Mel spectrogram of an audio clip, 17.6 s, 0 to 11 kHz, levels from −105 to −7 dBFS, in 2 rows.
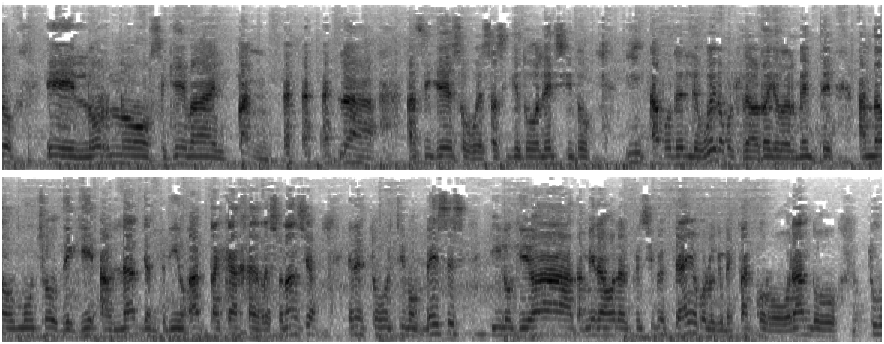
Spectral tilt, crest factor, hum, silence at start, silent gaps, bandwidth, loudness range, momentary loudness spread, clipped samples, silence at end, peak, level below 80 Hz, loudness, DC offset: -3 dB/octave; 18 dB; none; 0 s; none; 10.5 kHz; 2 LU; 10 LU; under 0.1%; 0 s; -2 dBFS; -44 dBFS; -18 LUFS; under 0.1%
